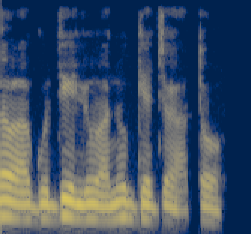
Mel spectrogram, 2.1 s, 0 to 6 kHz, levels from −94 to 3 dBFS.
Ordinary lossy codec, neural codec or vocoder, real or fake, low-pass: none; none; real; 5.4 kHz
